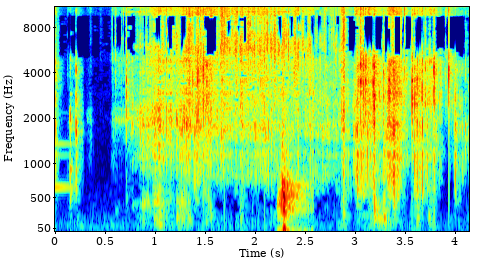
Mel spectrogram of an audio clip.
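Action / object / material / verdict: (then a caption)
scrape / bar of soap scraped with a metal blade / soap / none. A metal blade scratches and scrapes small cubes off the pre-scored surface of a solid, palm-sized pink and white striped soap bar held in the hand, and crumbs fall. Dense, bright crackling scrapes run in bursts, with a short silence near the start and a duller knock partway through.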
